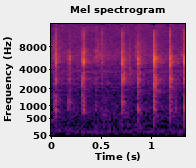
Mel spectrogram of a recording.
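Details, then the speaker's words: 2006 Suzuki Forenza timing belt broke at 40,000 miles, timing cover off. A stopped idler pulley is rocked, giving sharp light clicks about six a second from a worn bearing with side play. It did not cause the belt failure but will be replaced. "it does have a little bit of side play in the bearing so even though that wouldn't cause this here a problem with the belt breaking the the bearings is definitely going bad on it"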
